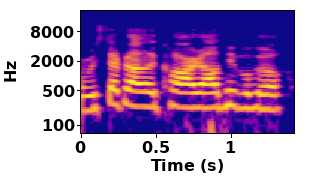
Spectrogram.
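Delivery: ordinary talk, nothing marked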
